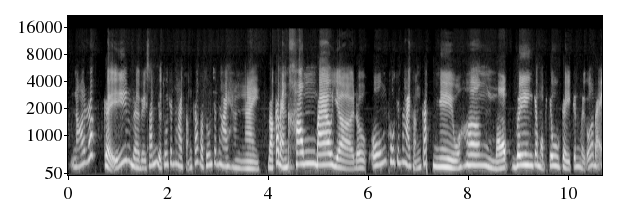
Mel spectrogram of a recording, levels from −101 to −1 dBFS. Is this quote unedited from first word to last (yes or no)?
no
